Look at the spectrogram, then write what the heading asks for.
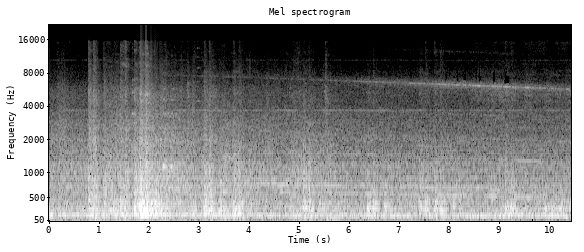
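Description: JR West 227 series electric train running, heard from inside the passenger car: steady rumble and hum with irregular knocks and rattles from the wheels and car body, the loudest about two seconds in. A faint high whine slowly falls in pitch through the second half.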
